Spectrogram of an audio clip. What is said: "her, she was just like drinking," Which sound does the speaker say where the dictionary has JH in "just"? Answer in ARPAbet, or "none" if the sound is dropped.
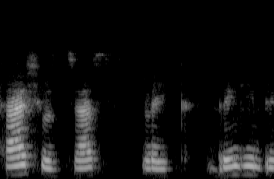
JH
